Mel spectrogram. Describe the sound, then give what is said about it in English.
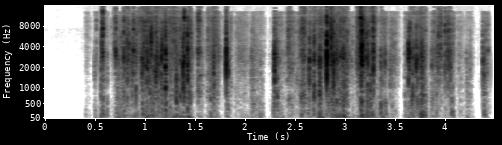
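Pages of a magazine, Street and Smith's College Football, rustle and crinkle as they are handled, a steady run of dry, papery scrapes and crackles in irregular bursts, with brief pauses and no voices. “I've got a magazine as well.”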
